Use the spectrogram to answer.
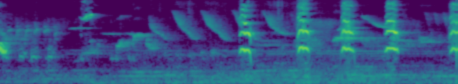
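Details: White-rumped shama song used as a lure to prompt other shamas to answer: a varied run of whistled and squawky notes, then falling sweeps, ending in four loud harmonic notes repeated about every half second.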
